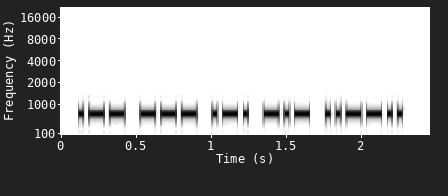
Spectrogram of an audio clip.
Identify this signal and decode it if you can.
Morse code, heard as a keyed tone, about 34 wpm, 700 Hz. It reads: WORK?
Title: Sentences from Top 1000 Words - Review Part 4 - 35wpm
